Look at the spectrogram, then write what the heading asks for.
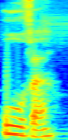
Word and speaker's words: Ove: not Ove and it's not O, it's actually Uva.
